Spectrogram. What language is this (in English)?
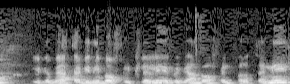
Hebrew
